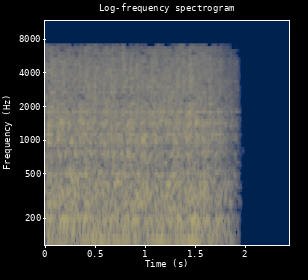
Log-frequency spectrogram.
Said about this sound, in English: It's raining hard. You're running in the rain.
